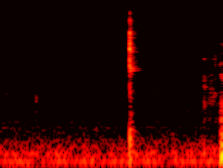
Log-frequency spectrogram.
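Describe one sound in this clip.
A paintbrush clinks against a jar.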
